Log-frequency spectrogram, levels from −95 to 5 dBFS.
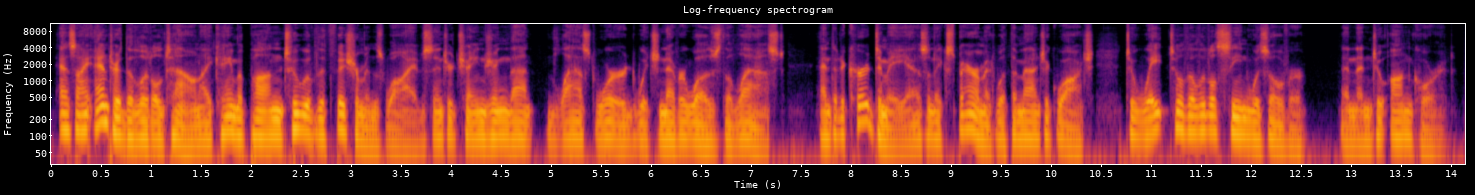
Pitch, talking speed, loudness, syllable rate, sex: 95 Hz, 205 wpm, -20 LUFS, 5.5 syllables/s, male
